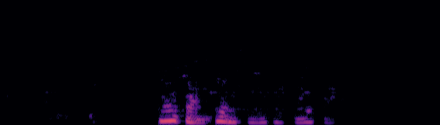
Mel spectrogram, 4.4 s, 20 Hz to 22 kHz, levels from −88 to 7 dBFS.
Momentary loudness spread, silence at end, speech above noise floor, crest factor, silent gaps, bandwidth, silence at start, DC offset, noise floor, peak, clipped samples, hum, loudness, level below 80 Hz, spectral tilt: 20 LU; 1.25 s; over 46 dB; 18 dB; none; 3.2 kHz; 1.6 s; under 0.1%; under -90 dBFS; -30 dBFS; under 0.1%; none; -43 LUFS; -82 dBFS; -11.5 dB/octave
